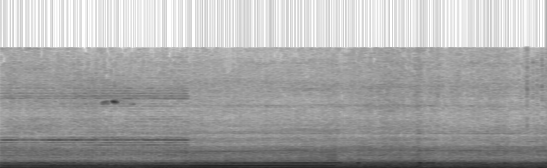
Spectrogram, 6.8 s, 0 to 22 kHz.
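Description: Yamaha R15 motorcycle's single-cylinder engine running under way, mixed with road and wind noise; about two and a half seconds in its pitch rises as the bike accelerates.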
